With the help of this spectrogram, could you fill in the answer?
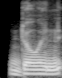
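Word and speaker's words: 導引: in what they call in Japanese doing is the Japanese pronunciation of the Chinese Dao Yen and Dao Yen means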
